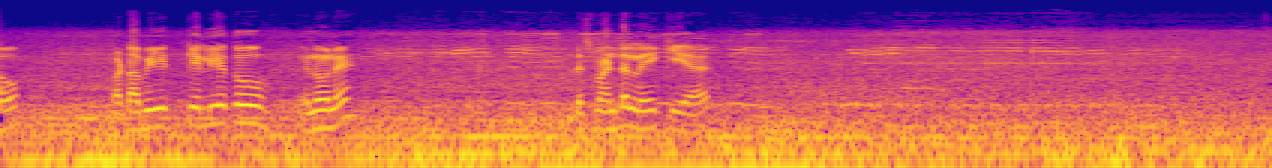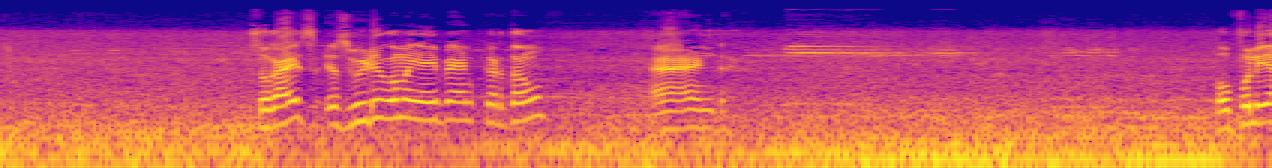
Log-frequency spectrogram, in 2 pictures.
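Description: Road traffic rumbles steadily nearby.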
